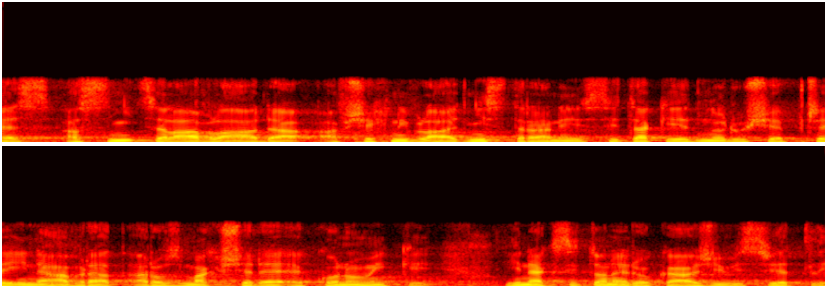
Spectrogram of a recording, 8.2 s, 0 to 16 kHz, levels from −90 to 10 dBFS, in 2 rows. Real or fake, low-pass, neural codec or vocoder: real; 7.2 kHz; none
